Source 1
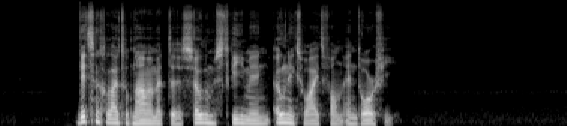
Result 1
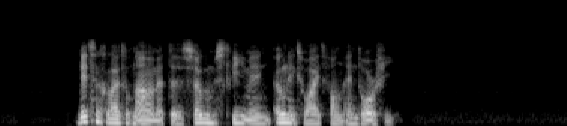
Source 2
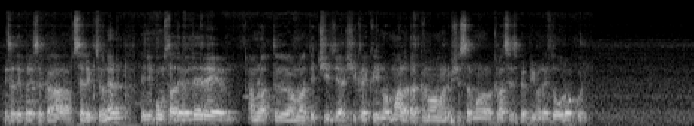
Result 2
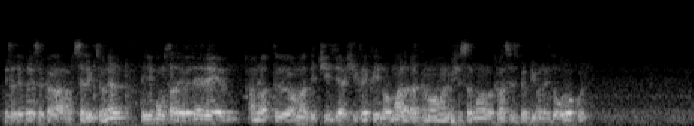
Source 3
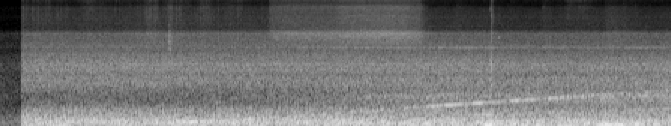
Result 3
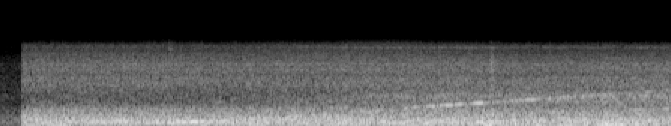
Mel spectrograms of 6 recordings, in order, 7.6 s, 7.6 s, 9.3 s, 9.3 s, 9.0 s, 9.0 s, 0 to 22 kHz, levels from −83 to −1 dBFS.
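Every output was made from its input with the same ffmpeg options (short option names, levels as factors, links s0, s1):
-af "lowshelf=f=110:g=-8,flanger=delay=22.5:depth=3.1:speed=0.24,adynamicsmooth=sensitivity=2:basefreq=3600,tiltshelf=f=700:g=5,aresample=11025,aresample=44100"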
